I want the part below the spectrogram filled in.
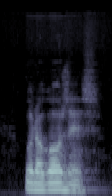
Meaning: feminine plural of grogós
- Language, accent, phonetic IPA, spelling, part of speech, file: Catalan, Valencia, [ɡɾoˈɣo.zes], grogoses, adjective, LL-Q7026 (cat)-grogoses.wav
